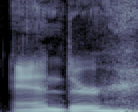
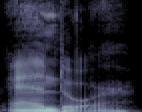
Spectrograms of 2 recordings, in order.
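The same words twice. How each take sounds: First: Ander said with a short a and a final er, like the text-to-speech voice; mispronounced Andor. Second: Said in the usual way. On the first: Retold or imitated. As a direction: say Ander, not Andor, imitating the robotic reader. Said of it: "as the Variety automated voice person read it out loud to us". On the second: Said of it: "or as the Variety automated voice person".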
